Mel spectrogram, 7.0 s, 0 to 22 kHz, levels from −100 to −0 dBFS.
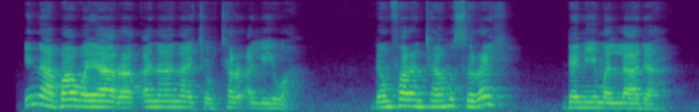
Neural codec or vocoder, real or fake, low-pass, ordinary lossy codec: none; real; none; none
